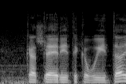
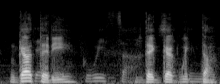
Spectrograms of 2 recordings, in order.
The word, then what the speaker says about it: Kateri Tekakwitha: En India me parece que la K se pronuncia como si fuera J, así que ellos dicen Santa Kateri Tekakwitha, algo así más o menos.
